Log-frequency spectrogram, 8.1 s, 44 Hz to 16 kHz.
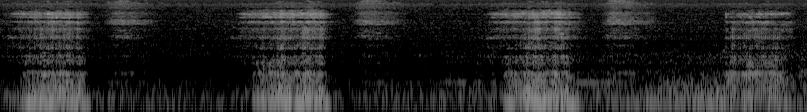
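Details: Snoring in a bed: loud, low, rumbling snores on each breath in, separated by quieter breathing, about 24 breaths a minute.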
